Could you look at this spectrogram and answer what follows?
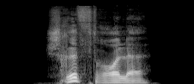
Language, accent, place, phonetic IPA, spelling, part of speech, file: German, Germany, Berlin, [ˈʃʁɪftˌʁɔlə], Schriftrolle, noun, De-Schriftrolle.ogg
- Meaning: scroll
